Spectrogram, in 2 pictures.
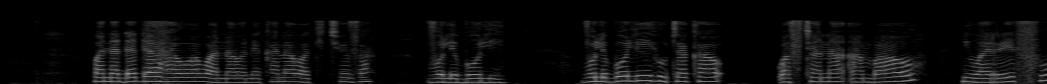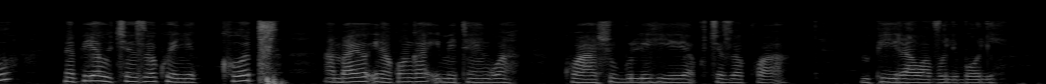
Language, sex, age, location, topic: Swahili, female, 25-35, Nakuru, government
